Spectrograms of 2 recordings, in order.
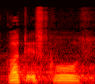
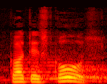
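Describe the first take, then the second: First: It is spoken plainly, without melody. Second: It is spoken raised and melodic, near song. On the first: "wenn ich schlicht sage" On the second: "Und das steigere, hört sich das an"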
